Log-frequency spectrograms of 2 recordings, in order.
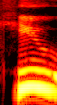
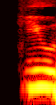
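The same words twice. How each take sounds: First: "কিউ" with an aspirated kh; correct letter Q. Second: "কিউ" with a plain k, no puff of air; wrong letter Q. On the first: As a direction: puff air on the first sound of "কিউ". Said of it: "ক এর জায়গায় খ". ("কিউ" ক-এর জায়গায় খ দিয়ে) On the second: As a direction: say "কিউ" with an unaspirated Bengali k. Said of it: "এটা কিউ নয়". ("কিউ" ক দিয়ে, বাতাস ছাড়া) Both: Shown as a demonstration.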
